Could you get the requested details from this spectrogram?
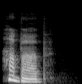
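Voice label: "hubbub", English, uk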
